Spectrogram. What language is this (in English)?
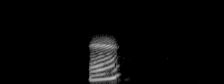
Santali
